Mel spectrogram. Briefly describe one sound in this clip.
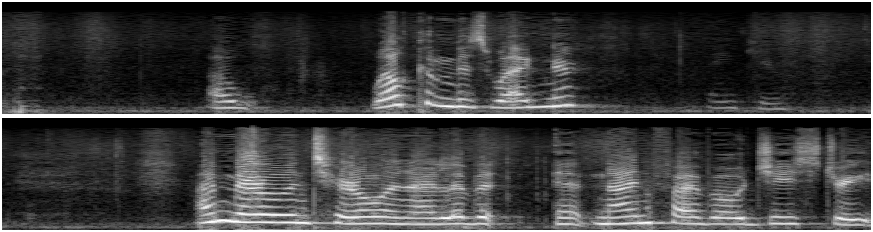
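An elderly woman speaks steadily into a microphone.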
